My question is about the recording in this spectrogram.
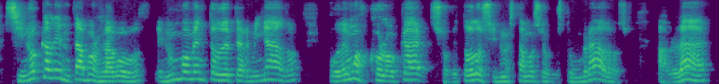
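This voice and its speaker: A presentation-skills mentor gives an online talk about public speaking, theatrically shifting tone and pace on purpose. The voice is medium-pitched and a little mellow, with lo-fi sound.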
